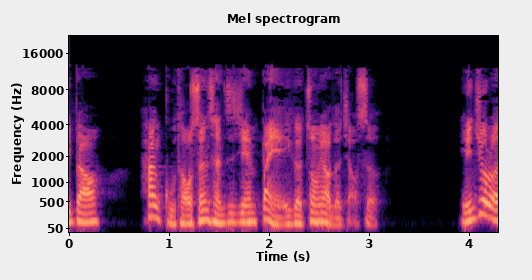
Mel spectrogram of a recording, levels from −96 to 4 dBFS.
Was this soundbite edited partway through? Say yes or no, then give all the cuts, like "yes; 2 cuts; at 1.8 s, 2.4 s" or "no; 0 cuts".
no; 0 cuts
